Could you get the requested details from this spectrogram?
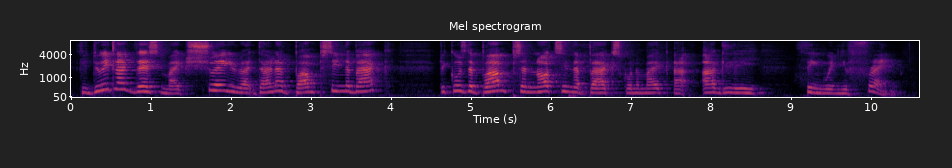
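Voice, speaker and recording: A woman's fairly high voice, lively in intonation, at a fairly slow pace amid audible room echo. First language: not English. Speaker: craft video creator. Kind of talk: tutorial. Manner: halting.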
